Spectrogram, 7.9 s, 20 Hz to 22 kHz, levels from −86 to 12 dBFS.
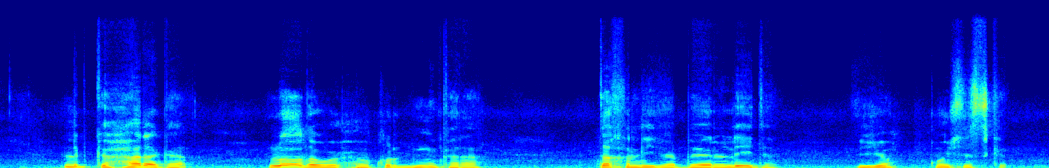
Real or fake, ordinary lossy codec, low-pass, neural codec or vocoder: fake; none; 19.8 kHz; codec, 44.1 kHz, 7.8 kbps, DAC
